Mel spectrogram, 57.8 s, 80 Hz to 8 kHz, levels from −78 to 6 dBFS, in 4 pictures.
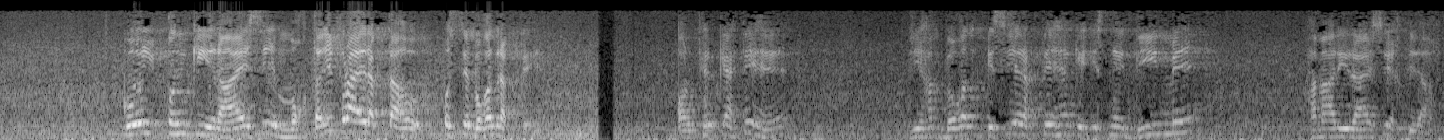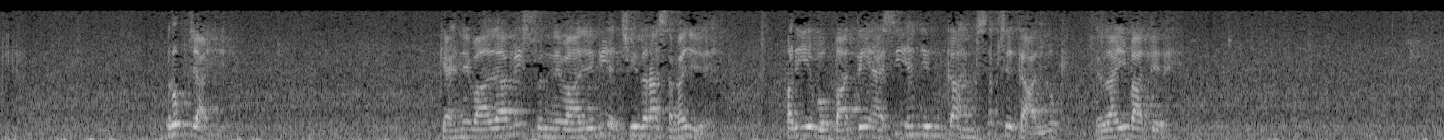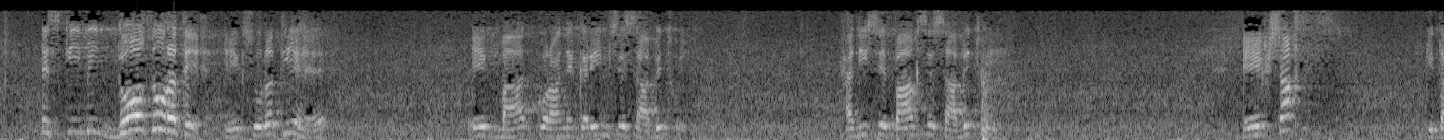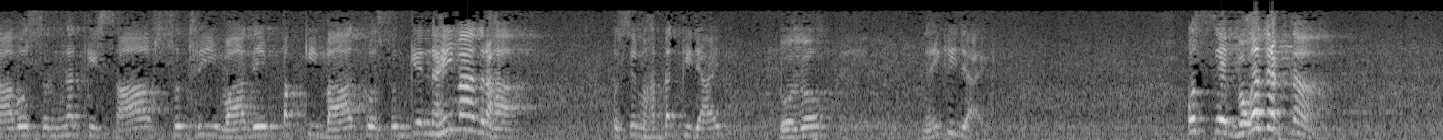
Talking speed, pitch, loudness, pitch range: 120 wpm, 180 Hz, -16 LUFS, 150-215 Hz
